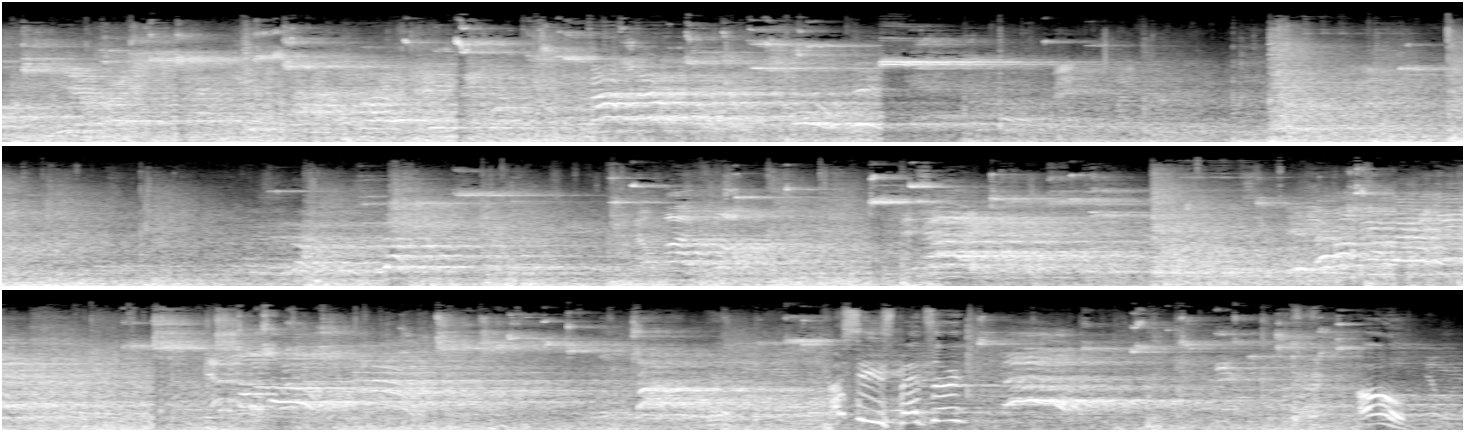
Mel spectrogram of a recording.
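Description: Basketball game in a gym: a ball bouncing on the hardwood court among indistinct voices of players and onlookers, all echoing in the hall. A flurry of sharp sneaker squeaks comes near the end.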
